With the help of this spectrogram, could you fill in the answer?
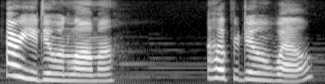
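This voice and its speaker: A woman's voice: on the high side, animated, moderate pace, fairly bright tone, clean tone. A woman streaming a visual novel, chatting informally with viewers and reading text aloud, mildly sweary. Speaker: game streamer. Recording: music playing behind the voice. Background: background music.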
